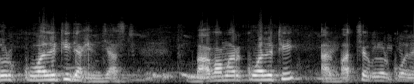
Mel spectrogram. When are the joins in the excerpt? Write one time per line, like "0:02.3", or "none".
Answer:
none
